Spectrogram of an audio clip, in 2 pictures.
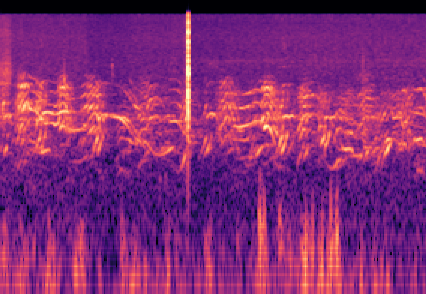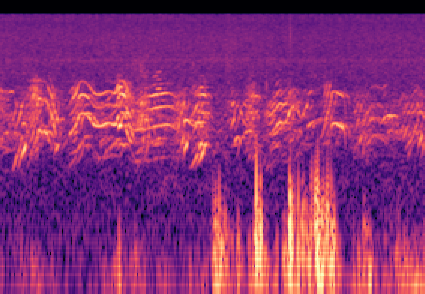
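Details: Evening chorus from a coyote pack in Northern New Mexico's mountains as a monsoon storm begins; dense tangle of sliding, yodeling howls and yips throughout, a sharp click near two seconds, and low gusty thuds near the end.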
